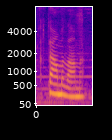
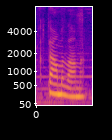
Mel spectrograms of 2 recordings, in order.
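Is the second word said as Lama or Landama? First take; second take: Lama; Lama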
